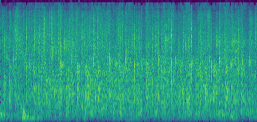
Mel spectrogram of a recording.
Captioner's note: applause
